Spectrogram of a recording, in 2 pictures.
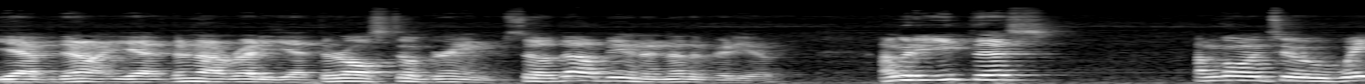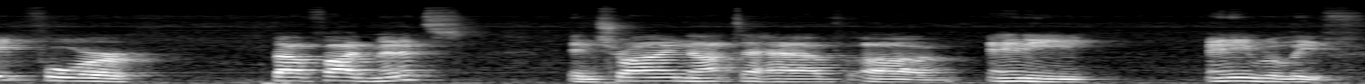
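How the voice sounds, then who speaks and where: Long, frequent pauses break up this man's speech. Audible room echo surrounds his voice. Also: moderate pace. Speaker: video host. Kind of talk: casual vlog chat. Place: home room. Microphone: camera far.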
